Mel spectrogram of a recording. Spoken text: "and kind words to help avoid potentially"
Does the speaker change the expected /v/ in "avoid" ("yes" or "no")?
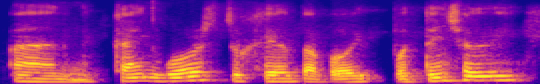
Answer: yes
